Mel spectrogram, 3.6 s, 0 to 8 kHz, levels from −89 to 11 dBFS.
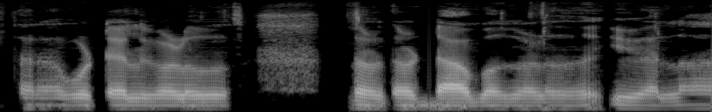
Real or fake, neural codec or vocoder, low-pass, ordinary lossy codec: real; none; none; none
